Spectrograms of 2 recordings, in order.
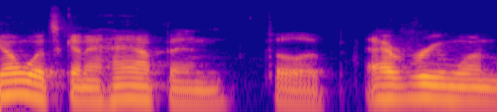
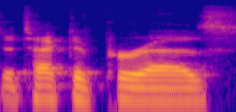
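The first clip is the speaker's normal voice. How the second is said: normal talking voice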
